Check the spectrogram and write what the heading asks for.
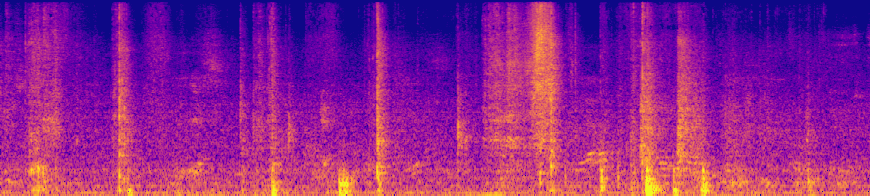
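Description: A cardboard shipping case being opened by hand: flaps folded back and cardboard scraping and rustling, with scattered light knocks. A longer scrape comes about seven seconds in, and the loudest knock, a sharp bump, comes just after eight seconds.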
